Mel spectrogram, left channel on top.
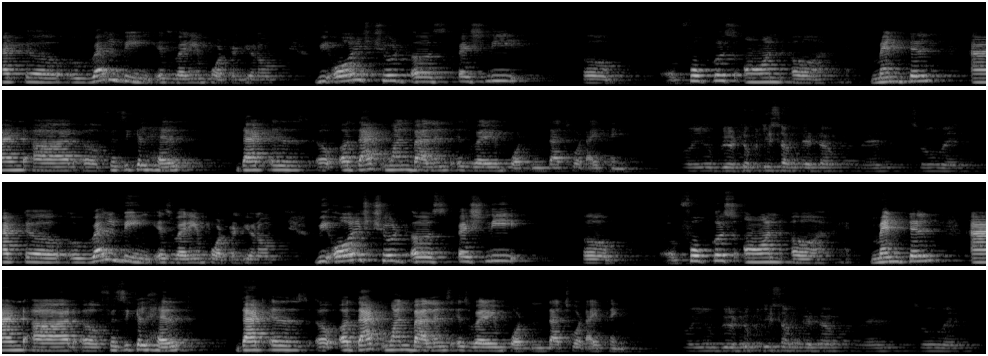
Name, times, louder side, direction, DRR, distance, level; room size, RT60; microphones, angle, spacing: voice 1, 0.0-5.2 5.8-6.2 6.6-8.3 8.7-9.4 9.7-11.7 12.2-16.1, right 4 dB, 75° right, 0.7 m, -30 dB
voice 2, 16.6-19.5, left 1 dB, 85° left, 3.8 m, -43 dB
18.5 x 13.5 x 2.2 m
head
